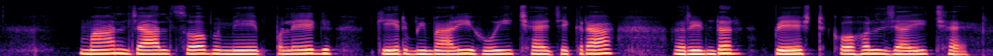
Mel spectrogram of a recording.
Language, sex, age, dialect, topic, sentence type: Maithili, female, 18-24, Bajjika, agriculture, statement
